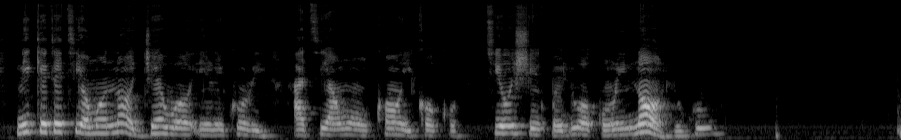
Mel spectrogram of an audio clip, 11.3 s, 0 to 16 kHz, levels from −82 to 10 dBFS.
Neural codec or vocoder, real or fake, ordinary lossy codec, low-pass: vocoder, 44.1 kHz, 128 mel bands every 512 samples, BigVGAN v2; fake; none; 14.4 kHz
